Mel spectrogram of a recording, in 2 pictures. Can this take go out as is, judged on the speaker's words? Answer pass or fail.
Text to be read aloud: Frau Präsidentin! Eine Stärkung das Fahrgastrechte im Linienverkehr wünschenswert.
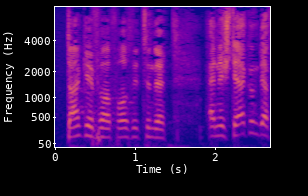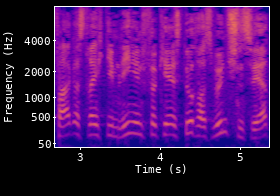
fail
